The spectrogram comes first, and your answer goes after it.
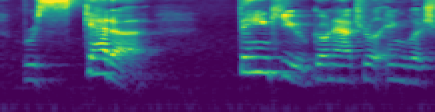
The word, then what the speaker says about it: bruschetta: I always used to say, before this lesson, bruschetta, but it's actually bruschetta.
